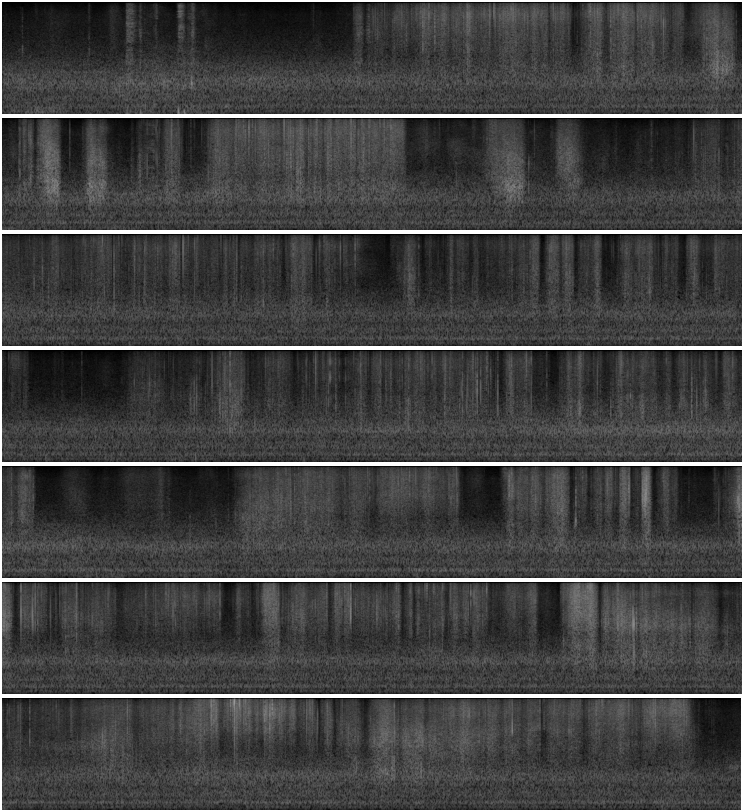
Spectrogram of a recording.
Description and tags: Slow and fast sounds of a hand rubbing against dirty concrete. Very rough, wet sounding hand movement. Processed to remove some background noise.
